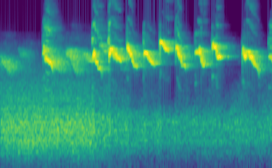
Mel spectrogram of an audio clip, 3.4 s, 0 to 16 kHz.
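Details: White-eye, locally Puteh, 29 August 2020: after a soft note and background hiss, a rapid run of high, downward-slurred chirps, repeated a little over twice a second.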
